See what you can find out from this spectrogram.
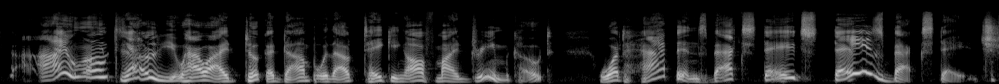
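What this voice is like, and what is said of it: Put-on grandma voice. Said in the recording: “my accent ... It's a grandma.”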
